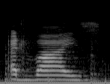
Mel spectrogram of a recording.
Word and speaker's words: advise: in the verb advice the preceding vowel is pronounced longer we will pronounce it as advise so let's see the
